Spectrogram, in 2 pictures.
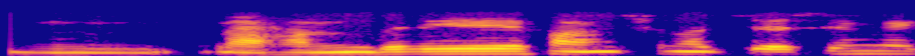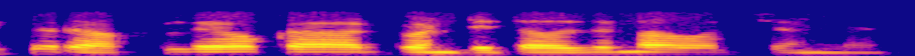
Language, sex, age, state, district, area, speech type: Telugu, male, 18-30, Andhra Pradesh, Eluru, rural, conversation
